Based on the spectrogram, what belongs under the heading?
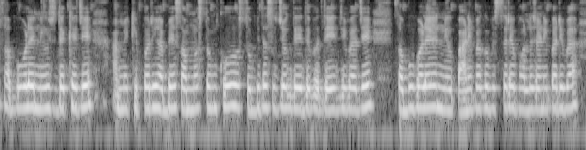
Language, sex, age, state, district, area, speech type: Odia, female, 18-30, Odisha, Kendrapara, urban, spontaneous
